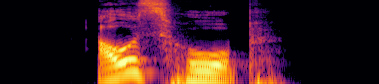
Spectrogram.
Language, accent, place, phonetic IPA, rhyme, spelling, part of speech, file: German, Germany, Berlin, [ˈaʊ̯sˌhoːp], -aʊ̯shoːp, aushob, verb, De-aushob.ogg
- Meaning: first/third-person singular dependent preterite of ausheben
